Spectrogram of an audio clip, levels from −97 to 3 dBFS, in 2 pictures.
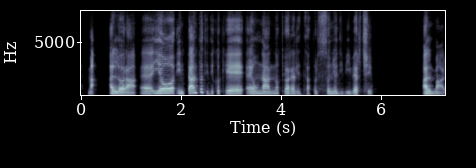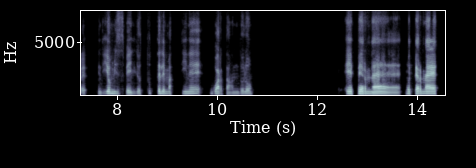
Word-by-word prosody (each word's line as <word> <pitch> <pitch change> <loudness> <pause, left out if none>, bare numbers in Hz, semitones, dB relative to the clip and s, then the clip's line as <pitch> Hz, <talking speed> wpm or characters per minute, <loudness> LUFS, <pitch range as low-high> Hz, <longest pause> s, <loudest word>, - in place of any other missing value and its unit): Mah 485 - -4 0.3
allora, 155 -6 0
ehm, 170 0 -3
io 215 +2 +5
intanto 210 +8 +2
ti 195 -11 -12
dico 170 +3 -10
che 165 -2 0
è 175 - -6
un 175 +1 -6
anno 170 +2 -4
che 170 - -11
ho - - 0
realizzato 155 +1 -10
il 155 - -16
sogno 165 +2 -9
di 170 -2 -15
viverci 145 -3 -7 1.0
al 175 -2 +4
mare. 155 0 -10
Quindi 160 +1 -16
io 185 -1 +5
mi 175 -1 -3
sveglio 155 0 -6
tutte 200 -1 -2
le 175 -2 0
mattine 170 +2 -7
guardandolo. 160 -2 -5 1.8
E 175 -1 +4
per 170 -2 +6
me 160 -2 +3
e 175 -1 -1
per 170 -1 +5
me 175 0 +7
170 Hz, 140 wpm, -25 LUFS, 155-180 Hz, 1.8 s, me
